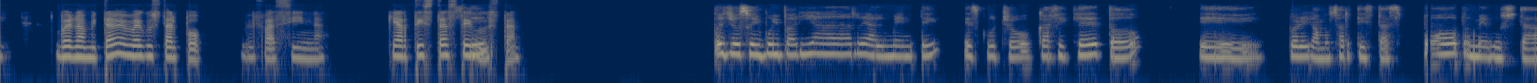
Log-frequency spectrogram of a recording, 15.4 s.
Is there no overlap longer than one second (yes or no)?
yes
